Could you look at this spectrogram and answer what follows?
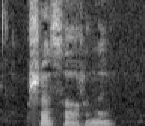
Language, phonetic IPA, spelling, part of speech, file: Polish, [pʃɛˈzɔrnɨ], przezorny, adjective / noun, LL-Q809 (pol)-przezorny.wav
